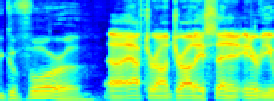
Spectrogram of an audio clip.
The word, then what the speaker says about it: Guevara: of beef after uh Sammy Guevara sorry Sammy gavora after Andrade sent an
